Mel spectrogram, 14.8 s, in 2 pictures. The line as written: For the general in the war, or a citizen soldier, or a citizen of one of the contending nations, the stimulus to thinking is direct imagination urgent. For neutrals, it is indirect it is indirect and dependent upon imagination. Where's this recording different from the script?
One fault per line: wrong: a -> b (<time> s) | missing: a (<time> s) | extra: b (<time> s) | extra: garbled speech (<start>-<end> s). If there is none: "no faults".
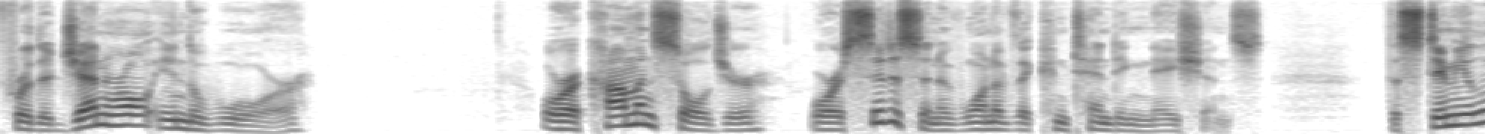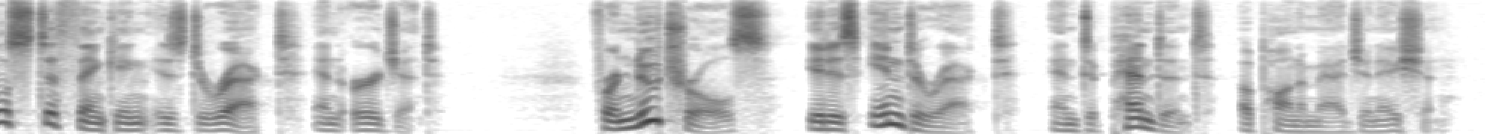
wrong: citizen -> common (2.9 s)
wrong: imagination -> and (9.0 s)
missing: it is indirect (12.5 s)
